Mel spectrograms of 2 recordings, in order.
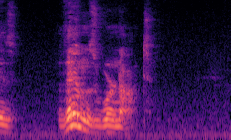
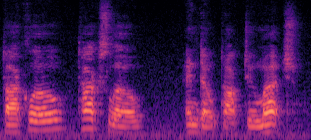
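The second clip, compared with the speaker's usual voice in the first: ordinary talk, nothing marked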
